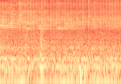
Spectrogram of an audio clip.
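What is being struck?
Nothing is struck.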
